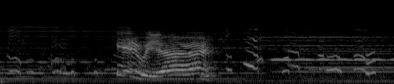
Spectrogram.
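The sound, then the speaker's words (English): Two hound puppies whimper: a loud, wavering, drawn-out whine in the middle, followed by scattered short, squeaky yips and softer whimpers that continue to the end. “Two little hound dogs.”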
